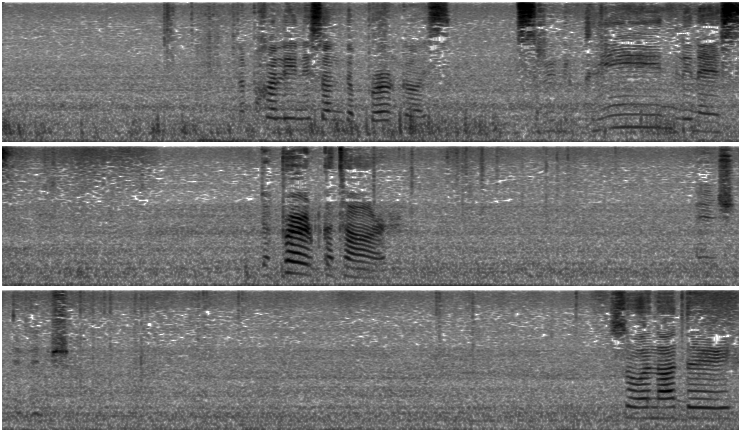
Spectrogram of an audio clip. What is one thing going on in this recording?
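A car drives along a road with a steady low rumble, heard from inside.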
